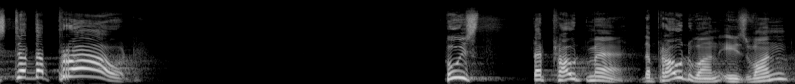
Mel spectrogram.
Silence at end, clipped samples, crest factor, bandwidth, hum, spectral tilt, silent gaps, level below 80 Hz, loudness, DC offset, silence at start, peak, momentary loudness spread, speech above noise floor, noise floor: 0.1 s; under 0.1%; 16 dB; 14 kHz; none; -5 dB/octave; none; -70 dBFS; -17 LUFS; under 0.1%; 0 s; -2 dBFS; 10 LU; over 73 dB; under -90 dBFS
